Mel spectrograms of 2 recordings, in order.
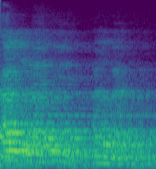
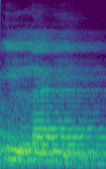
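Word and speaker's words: الذي: Dan patokannya biasanya kalau huruf lam itu pasti fathah, nggak mungkin illadzi, pasti fathah, pasti a. Maka dibacanya alladzi, bukan ladzi tapi alladzi.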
